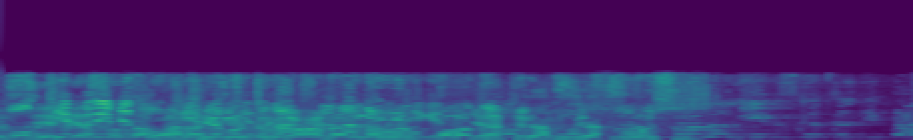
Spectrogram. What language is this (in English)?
Kazakh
